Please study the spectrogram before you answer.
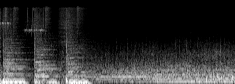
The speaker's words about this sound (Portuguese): Viajamos de helicóptero até à beira, em Moçambique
